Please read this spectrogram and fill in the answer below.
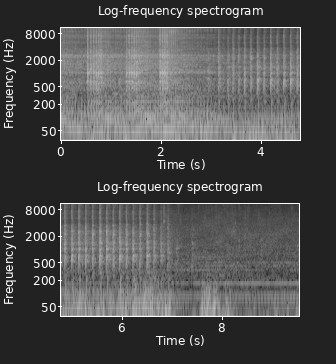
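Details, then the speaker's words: Motorcycle at rough idle with heavy metallic knocking about four times a second, fading as revs drop; a mechanic blamed the connecting rod, but the actual cause is a loose clutch hub nut rattling. "दोस्तों आपने आवाज़ सुनी, आवाज़ कितनी ख़तरनाक है। आप देख सकते हैं कि बाइक का ऐसा लगता है सारा इंजन ही ख़त्म हो चुका है।"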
